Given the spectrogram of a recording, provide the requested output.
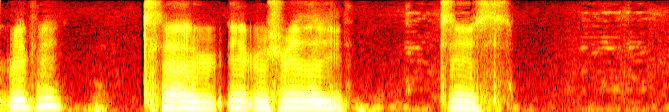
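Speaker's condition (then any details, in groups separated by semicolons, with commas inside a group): Spinal muscular atrophy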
